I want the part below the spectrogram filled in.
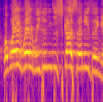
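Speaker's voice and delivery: high, loud imitation of frantic pleading; shouted protest. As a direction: yell after a departing van, acted out. Family shouting at departing van.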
